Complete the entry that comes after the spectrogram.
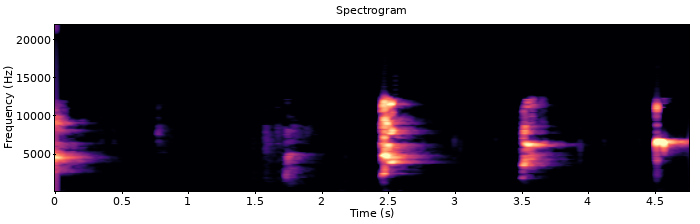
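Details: Tame pet lovebird kept indoors with a companion bird, chirping: five short, high, harsh chirps spaced about a second apart, the last a brief thin whistle, with silence between.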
